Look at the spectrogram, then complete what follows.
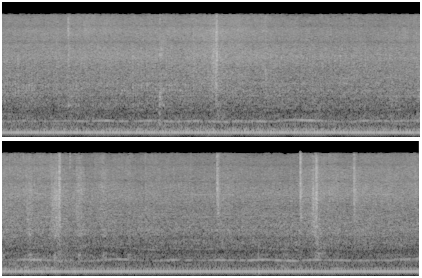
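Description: Concrete pump truck's engine running steadily with a low drone and a faint wavering whine above it. A few sharp knocks from shovels and rakes working the wet concrete over the rebar.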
